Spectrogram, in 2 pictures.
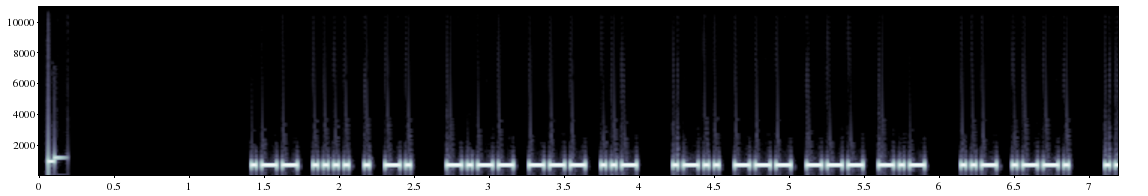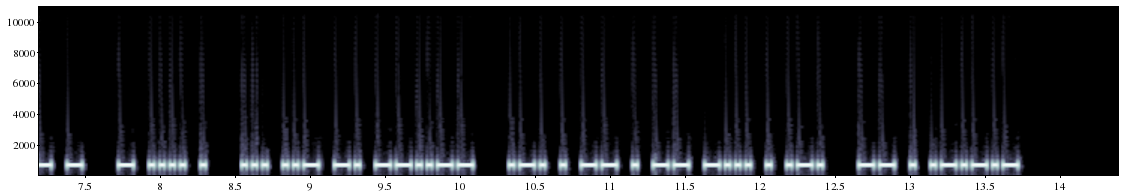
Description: Morse code, heard as a keyed tone, about 34 wpm, 700 Hz. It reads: WHEN YOU LOOK UP AT THE SUN, REMEMBER ME.
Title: Sentences from Top 1000 Words - Review Part 1 - 35wpm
